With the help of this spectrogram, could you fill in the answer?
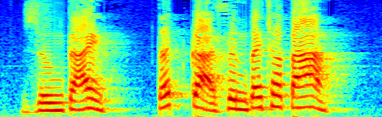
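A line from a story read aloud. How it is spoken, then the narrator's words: Roaring shout. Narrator (Vietnamese): Tạp Trác Nhân gầm lên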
